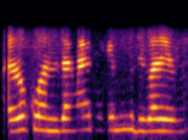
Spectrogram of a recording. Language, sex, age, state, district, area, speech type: Assamese, female, 30-45, Assam, Majuli, urban, conversation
